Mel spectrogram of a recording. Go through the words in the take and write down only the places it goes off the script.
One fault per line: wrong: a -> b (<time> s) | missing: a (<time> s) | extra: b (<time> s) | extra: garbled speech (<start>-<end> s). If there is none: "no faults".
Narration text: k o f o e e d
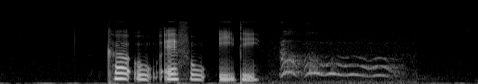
missing: e (2.3 s)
